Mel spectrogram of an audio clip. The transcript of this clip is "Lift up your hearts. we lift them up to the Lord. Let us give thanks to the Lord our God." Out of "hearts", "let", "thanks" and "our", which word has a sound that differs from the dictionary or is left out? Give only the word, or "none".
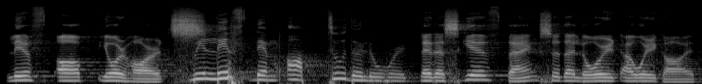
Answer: thanks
